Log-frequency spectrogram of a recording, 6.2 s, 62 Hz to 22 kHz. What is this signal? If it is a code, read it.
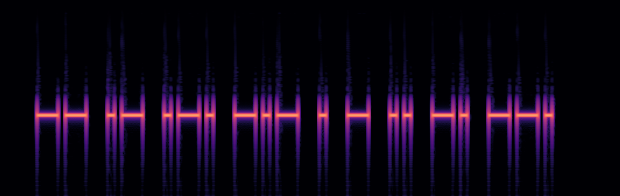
Morse code, heard as a keyed tone, about 17 wpm, 700 Hz. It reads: MARKETING
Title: Sentences from Top 1000 Words - Review Part 5 - New Word Drill - 17wpm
